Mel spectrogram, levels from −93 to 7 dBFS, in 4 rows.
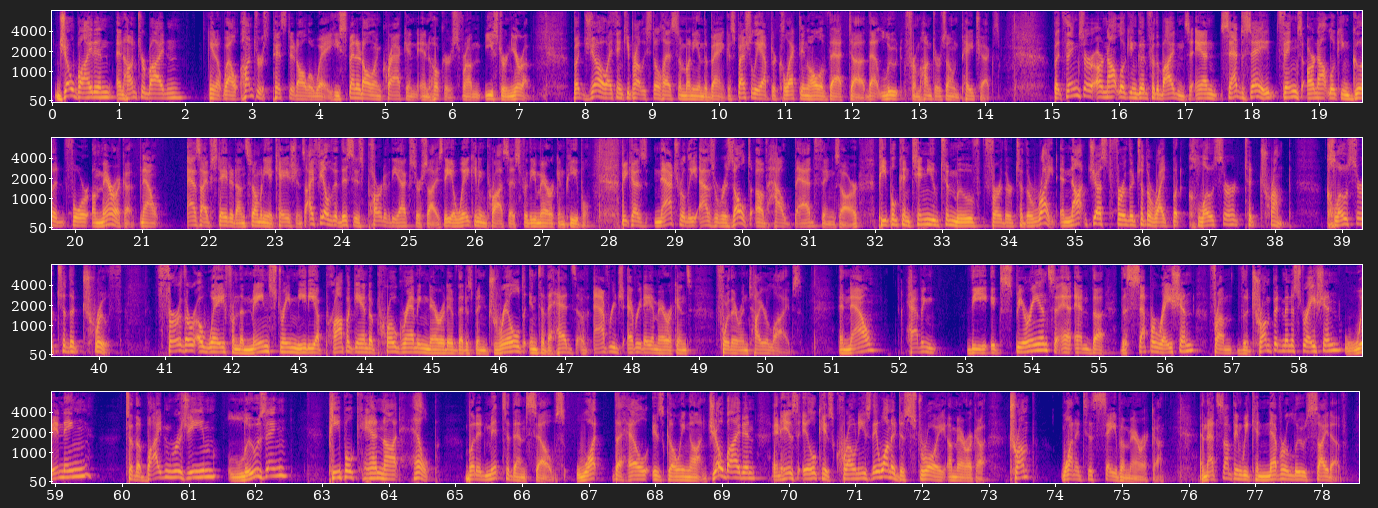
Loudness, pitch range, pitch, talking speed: -18 LUFS, 115-155 Hz, 130 Hz, 160 wpm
